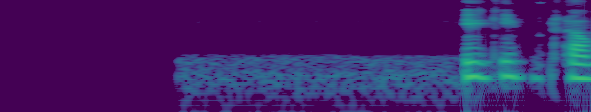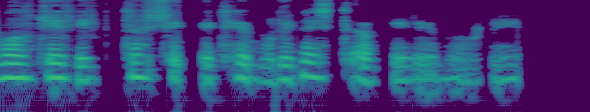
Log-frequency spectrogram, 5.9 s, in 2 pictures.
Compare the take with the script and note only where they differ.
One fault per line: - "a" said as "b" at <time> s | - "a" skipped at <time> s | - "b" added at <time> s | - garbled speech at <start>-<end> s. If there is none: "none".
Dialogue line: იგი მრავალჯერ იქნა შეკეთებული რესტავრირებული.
none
